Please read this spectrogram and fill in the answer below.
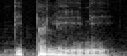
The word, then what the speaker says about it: ditalini: It is said as ditalini.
